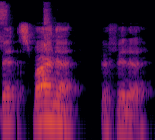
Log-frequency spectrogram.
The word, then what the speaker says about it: spina bifida: Spina bifida.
